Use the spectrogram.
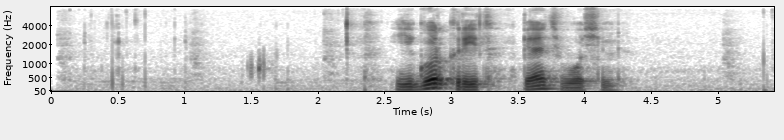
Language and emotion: Russian, neutral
